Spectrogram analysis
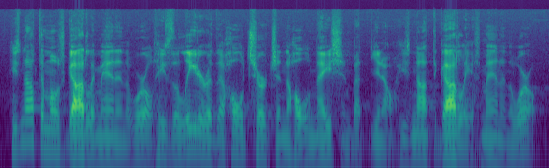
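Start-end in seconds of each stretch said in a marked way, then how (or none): none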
